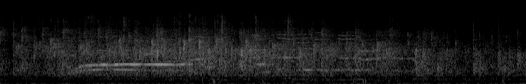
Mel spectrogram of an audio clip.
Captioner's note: audience cheers and applauds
